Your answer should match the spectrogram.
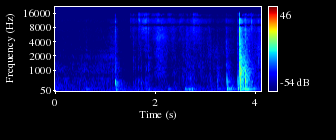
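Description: Cardboard lid of a Mac mini box being lifted off its base and set down on a wooden table: a light click about a second in, soft rubbing of card on card, then a louder scrape and thunk near the end as the lid comes down.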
